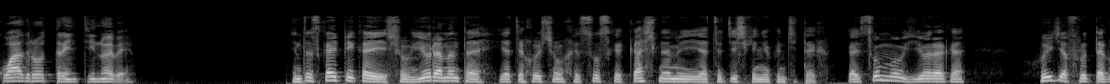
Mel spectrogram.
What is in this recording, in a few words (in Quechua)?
good news quichua cayambe; quechua; bible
